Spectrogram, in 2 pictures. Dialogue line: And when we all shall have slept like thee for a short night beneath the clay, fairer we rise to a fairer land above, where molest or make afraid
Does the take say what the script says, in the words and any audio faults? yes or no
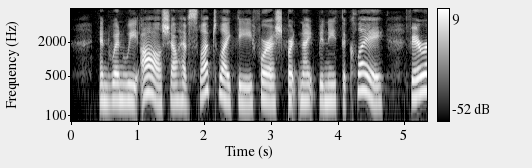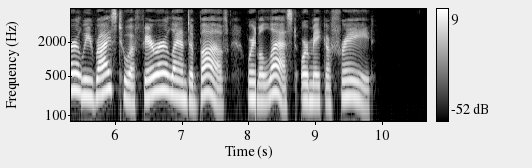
no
